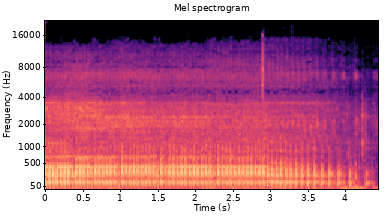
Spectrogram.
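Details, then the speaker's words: Dump-find Honda CRF50 50cc, kick-started with choke on: the small single thumps at about four beats a second, then loses rhythm and fades, still revving oddly, cause not yet found; hanging idle. "Anyway, let's kick it over and see if it revs funny still."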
